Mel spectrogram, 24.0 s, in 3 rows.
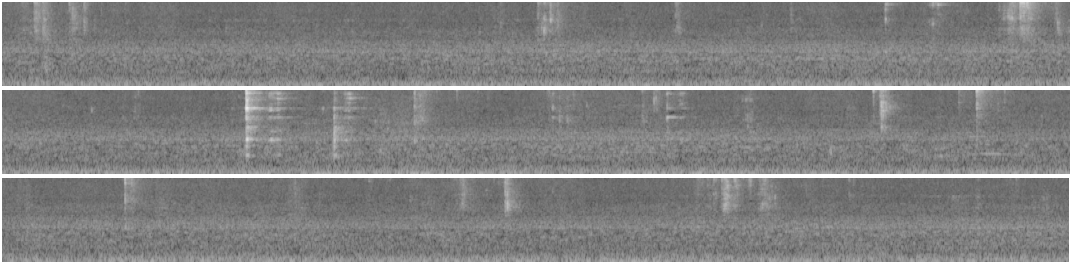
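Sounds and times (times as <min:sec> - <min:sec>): cutlery clinking on ceramic bowl: 0:09.8 - 0:10.8.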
